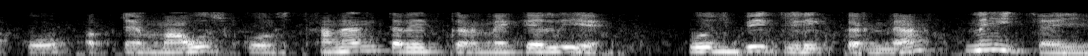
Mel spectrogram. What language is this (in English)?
Hindi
